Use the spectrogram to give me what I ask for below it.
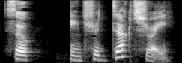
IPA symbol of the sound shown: ə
